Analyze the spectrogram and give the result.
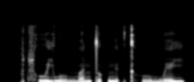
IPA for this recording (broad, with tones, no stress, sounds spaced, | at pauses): t͡sʰ uː˥ j w uː˨˩ ŋ m ɐ˥ n t̪ ʊ˥ k̚ ŋ ɪ˧ k̚ t̪ʰ uː˨ m w e˥ j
